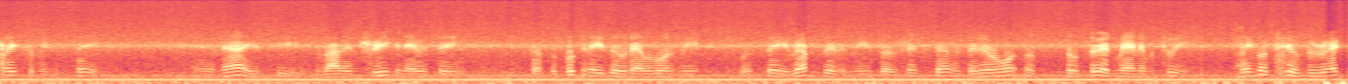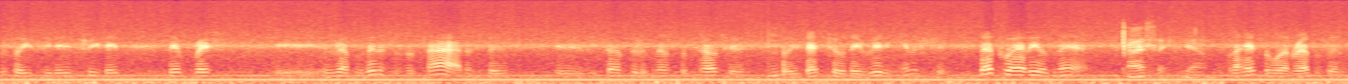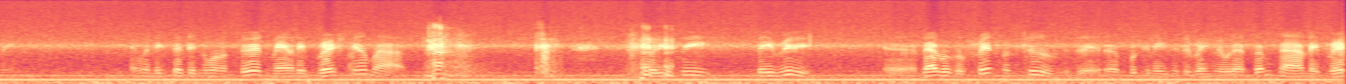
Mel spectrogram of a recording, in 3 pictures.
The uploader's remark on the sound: Phone call. The house in Philadelphia.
